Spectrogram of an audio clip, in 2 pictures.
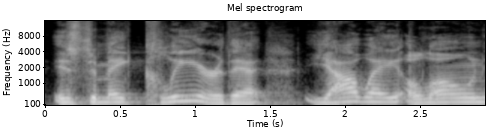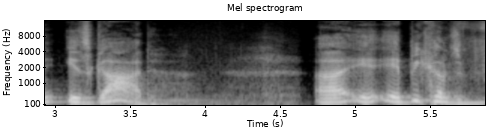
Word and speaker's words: Yahweh: and it's represented by four Hebrew consonants, YHYH, which is, and I think rightly pronounced, Yahweh.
